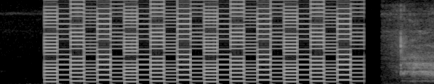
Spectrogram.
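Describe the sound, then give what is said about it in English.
A bright, buzzy electronic arpeggio of A, C and E notes plays quickly for about three seconds, each loud note trailed a step later by a softer offset echo note, giving an alternating loud-soft pattern before a brief hiss. “Instead of doubling the notes up like uh, A A C C E E, you could exaggerate the echo effect by offsetting it, making the softer version come a step later.”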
